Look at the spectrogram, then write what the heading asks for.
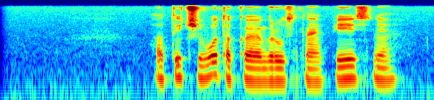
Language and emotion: Russian, sad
